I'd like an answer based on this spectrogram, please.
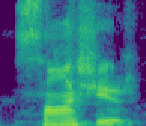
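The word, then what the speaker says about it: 三十: 30 को किस तरह से प्रोनाउंस करेंगे, सांशिर।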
